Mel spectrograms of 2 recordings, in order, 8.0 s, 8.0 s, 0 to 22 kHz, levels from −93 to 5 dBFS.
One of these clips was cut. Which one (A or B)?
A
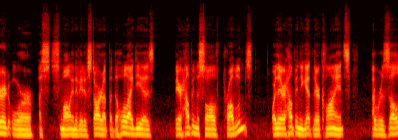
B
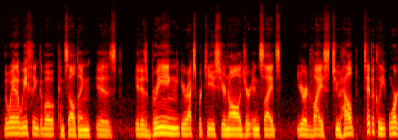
B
